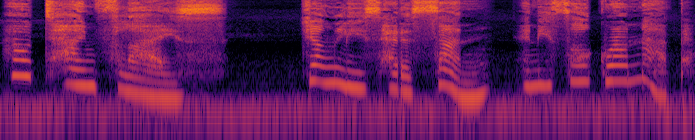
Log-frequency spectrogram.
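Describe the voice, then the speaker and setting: A woman voicing a wise, gentle female snake spirit in a video game, composed and a little wistful. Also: extremely high pitch, sing-song, slow pace, slight background noise, heavily acted.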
